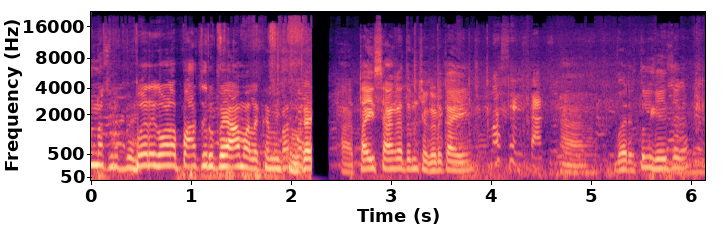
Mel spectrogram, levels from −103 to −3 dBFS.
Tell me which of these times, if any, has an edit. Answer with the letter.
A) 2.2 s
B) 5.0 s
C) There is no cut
A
